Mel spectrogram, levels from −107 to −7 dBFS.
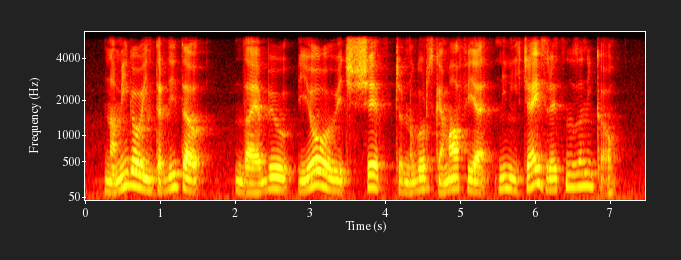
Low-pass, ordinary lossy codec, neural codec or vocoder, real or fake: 5.4 kHz; none; none; real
